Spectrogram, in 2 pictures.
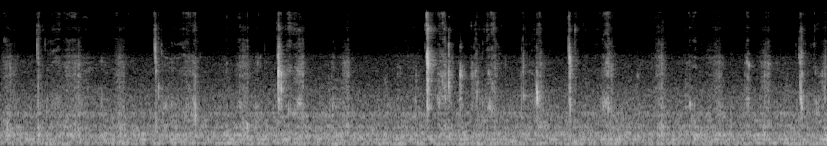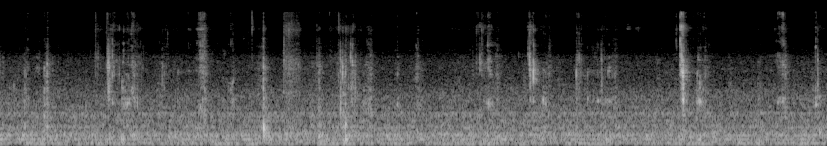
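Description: Close-miked chewing with the mouth closed: scattered soft wet smacks and light crunches, irregularly spaced, over a low steady hum.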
